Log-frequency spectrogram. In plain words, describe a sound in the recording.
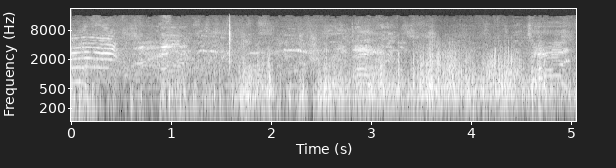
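Lacrosse sticks clack together.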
